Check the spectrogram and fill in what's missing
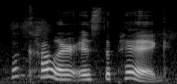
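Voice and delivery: ordinary talk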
